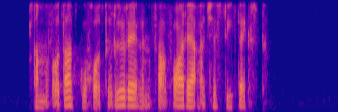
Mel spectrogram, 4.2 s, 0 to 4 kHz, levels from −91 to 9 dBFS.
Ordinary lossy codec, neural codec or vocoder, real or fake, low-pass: Opus, 24 kbps; vocoder, 22.05 kHz, 80 mel bands, HiFi-GAN; fake; 3.6 kHz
